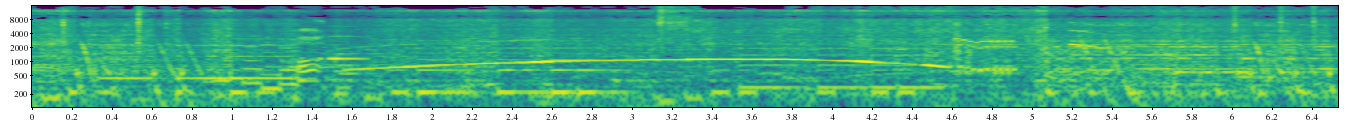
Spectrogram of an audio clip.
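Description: Famista Kaidou-ban pachislot machine playing its retro 8-bit baseball-game sound effects: short beeping electronic notes, and about a second and a half in, one long whistle that rises and falls back over about three seconds, like a batted ball in flight. The machine sounds over a steady din of slot-hall noise.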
